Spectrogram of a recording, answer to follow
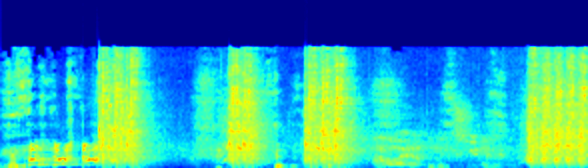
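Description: Electric toy blaster firing on automatic in three short rattling bursts, mixed with voices and laughter.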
